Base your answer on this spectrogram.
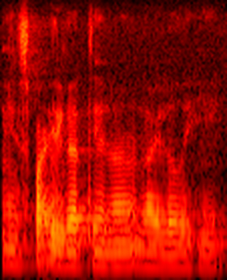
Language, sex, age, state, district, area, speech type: Dogri, male, 30-45, Jammu and Kashmir, Kathua, rural, spontaneous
